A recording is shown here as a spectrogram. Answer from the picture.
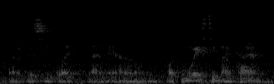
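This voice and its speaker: A man with an American accent speaks at a very fast pace, with audible room echo and noticeable background noise. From New York City. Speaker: podcast guest, trained actor. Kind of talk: casual interview chat. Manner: halting, many restarts.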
